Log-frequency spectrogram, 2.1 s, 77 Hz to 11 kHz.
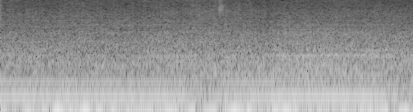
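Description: An Audi R8 V10 fitted with a Tubi Style aftermarket exhaust settles into a deep, steady idle, a loud rumbling drone with a constant low hum and no revving.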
